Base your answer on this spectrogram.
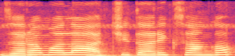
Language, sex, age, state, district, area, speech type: Marathi, female, 30-45, Maharashtra, Yavatmal, rural, read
